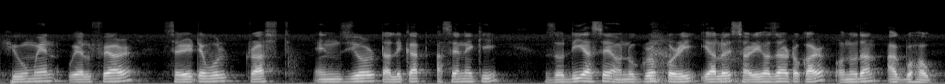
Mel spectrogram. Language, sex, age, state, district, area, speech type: Assamese, male, 45-60, Assam, Charaideo, rural, read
